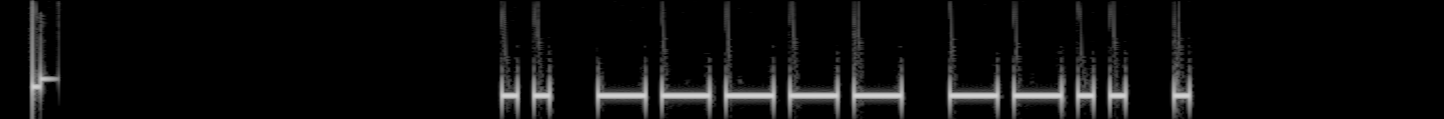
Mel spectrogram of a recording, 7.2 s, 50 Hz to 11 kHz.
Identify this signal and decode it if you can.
Morse code, heard as a keyed tone, about 15 wpm, 700 Hz. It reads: I0ZE
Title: DXCC-100 Call Signs - 4 Characters - 15wpm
